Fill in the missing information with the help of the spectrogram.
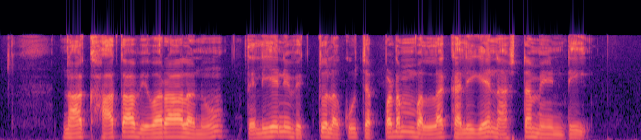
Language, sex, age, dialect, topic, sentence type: Telugu, male, 18-24, Central/Coastal, banking, question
